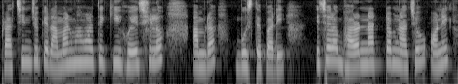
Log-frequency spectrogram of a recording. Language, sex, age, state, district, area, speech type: Bengali, female, 30-45, West Bengal, Jhargram, rural, spontaneous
